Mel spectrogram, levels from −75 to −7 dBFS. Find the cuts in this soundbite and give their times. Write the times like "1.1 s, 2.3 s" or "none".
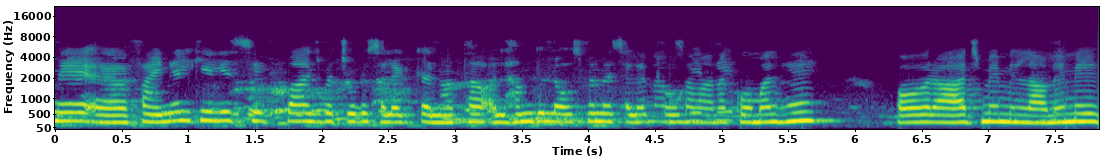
4.8 s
